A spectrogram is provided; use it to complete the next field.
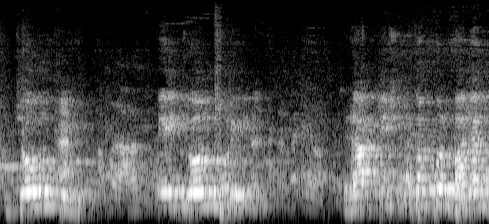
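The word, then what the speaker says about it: জৌনপুরী: বাজে বাজে বাজে রাগটির সঠিক উচ্চারণ ছিল যৌনপুরি এই যৌনপুরি রাগটি এতক্ষণ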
